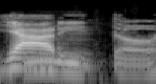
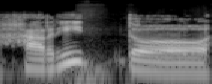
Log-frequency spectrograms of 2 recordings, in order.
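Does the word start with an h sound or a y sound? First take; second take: y sound; h sound. First: The word begins with a y sound. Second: The word begins with a breathy h sound. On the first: The speaker calls it wrong. "It would not be a" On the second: The speaker calls it right. "the J in Spanish would be like a huh"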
